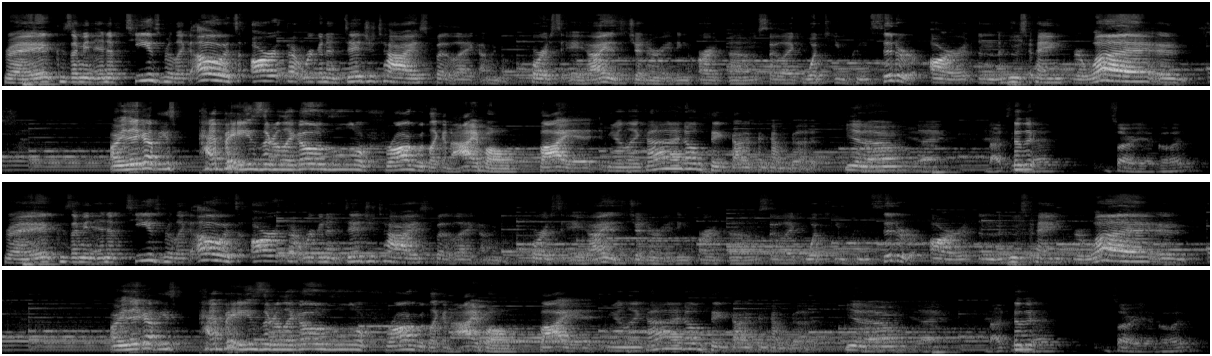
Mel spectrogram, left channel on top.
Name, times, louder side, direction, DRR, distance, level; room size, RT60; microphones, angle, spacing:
voice 1, 0.0-11.8 13.2-21.5 22.2-22.4, left 4 dB, 25° left, 6 dB, 0.4 m, -26 dB
voice 2, 0.7-1.0 9.9-10.4 18.3-18.4 20.7-21.5 21.9-22.6 23.1-24.0, left 2 dB, 90° left, 6 dB, 1.4 m, -40 dB
Happy Organ Bell Loop, 2.7-22.0, right 2 dB, 25° right, 0.6 m, -38 dB
10.0 x 4.8 x 3.4 m, 0.64 s
head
